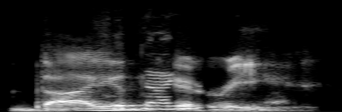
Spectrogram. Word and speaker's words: dietary: Dietary. – Diary. Oh. – Not diary, dietary.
